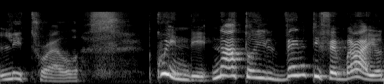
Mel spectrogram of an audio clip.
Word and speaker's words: Littrell: a quanto Ah neanch'io in America sbagliavano a pronunciare il cognome di Brian dicendo se non ho capito male lit trell Eh sì sì sì sì io genu io da italiana che italiana l'ho pronunciato bene anch'io da italiana che non sapeva una parola di inglese all'epoca l'ho sempre pronunciato giusto Comunque a quanto pare è lital quindi nato il 20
